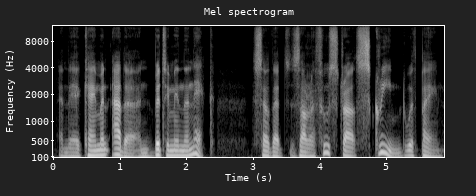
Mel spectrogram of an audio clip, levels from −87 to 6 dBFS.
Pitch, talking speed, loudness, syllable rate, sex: 115 Hz, 175 wpm, -21 LUFS, 4.5 syllables/s, male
